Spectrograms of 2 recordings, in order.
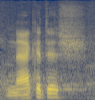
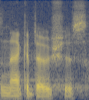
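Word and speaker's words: Natchitoches: that's coming in from which i didn't even realize uh how to pronounce it until she taught me they're from uh nakadish louisiana louisiana i thought it was nakadocious i it was she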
